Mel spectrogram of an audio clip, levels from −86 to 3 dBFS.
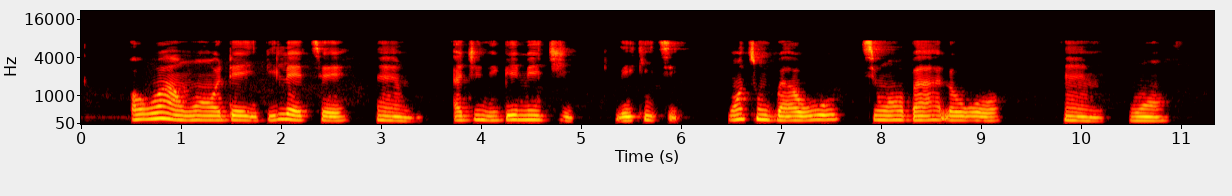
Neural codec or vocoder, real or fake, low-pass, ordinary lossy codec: none; real; 7.2 kHz; none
